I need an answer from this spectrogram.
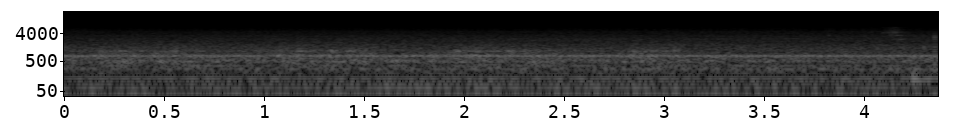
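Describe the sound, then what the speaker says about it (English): A train passing outside, heard as a steady broad rumbling wash with a faint sustained hum, continuous and muffled as if through walls, with no voices. "Train going past outside"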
